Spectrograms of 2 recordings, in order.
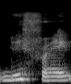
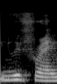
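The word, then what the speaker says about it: llwyfre: i've got a website myself which is um nuffray new frey which is a um a welsh word so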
